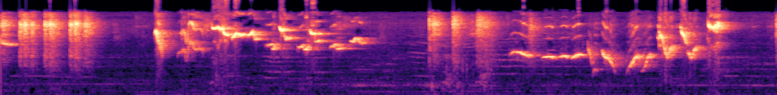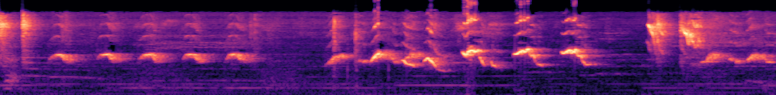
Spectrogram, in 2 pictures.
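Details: Champion white-rumped shama in full song: loud, varied bursts of rapid warbled notes, harsh rattles and repeated whistled trills, delivered in quick succession with brief gaps, faint hum in the background.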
